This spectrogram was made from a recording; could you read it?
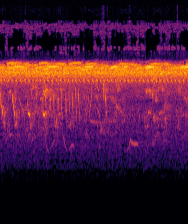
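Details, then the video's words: Rusty-collared Seedeater (coleiro do brejo) sings in the 'grego' style: a fast, varied run of sweet chirps, slurred whistles and a brief rattling trill, over a steady high insect-like hiss. "CANTO DO COLEIRO DO BREJO, CANTANDO GREGO"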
